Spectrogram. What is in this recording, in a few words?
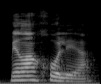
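"melanxoliya", Azerbaijani; Orfoqrafiya Lüğəti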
